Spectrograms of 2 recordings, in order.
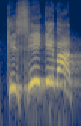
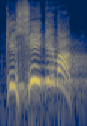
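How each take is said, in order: Both takes have the same delivery.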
